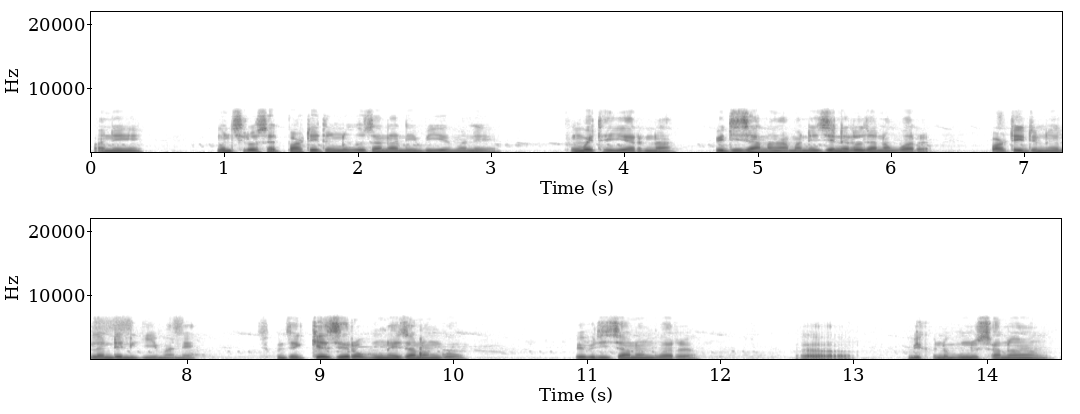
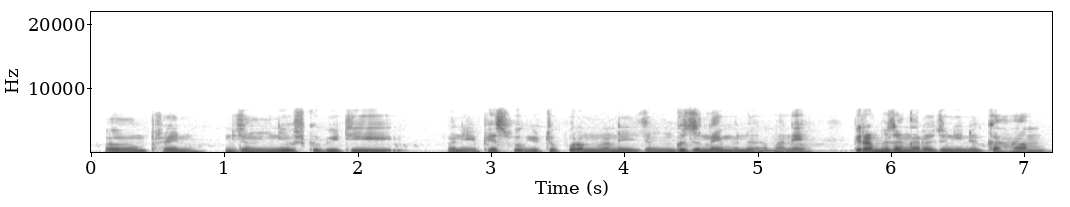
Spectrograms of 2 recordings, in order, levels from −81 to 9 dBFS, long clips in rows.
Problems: none marked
